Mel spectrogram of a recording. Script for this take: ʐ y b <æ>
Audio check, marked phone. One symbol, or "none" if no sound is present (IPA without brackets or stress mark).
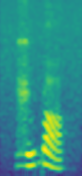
æ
